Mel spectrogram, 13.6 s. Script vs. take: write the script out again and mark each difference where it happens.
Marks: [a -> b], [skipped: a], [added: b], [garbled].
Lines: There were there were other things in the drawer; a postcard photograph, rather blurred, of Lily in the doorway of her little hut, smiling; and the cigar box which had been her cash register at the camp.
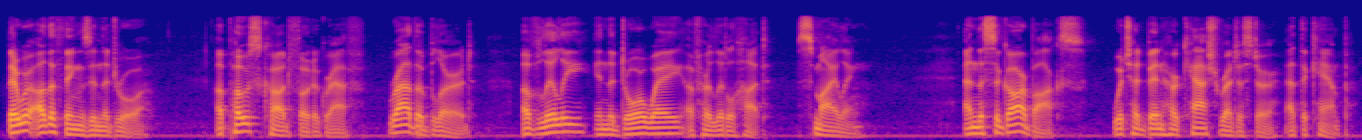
There were [skipped: there were] other things in the drawer; a postcard photograph, rather blurred, of Lily in the doorway of her little hut, smiling; and the cigar box which had been her cash register at the camp.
